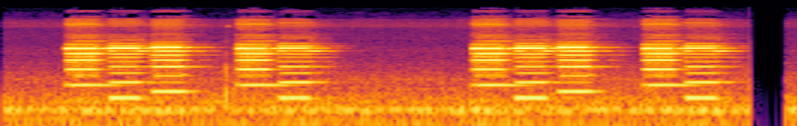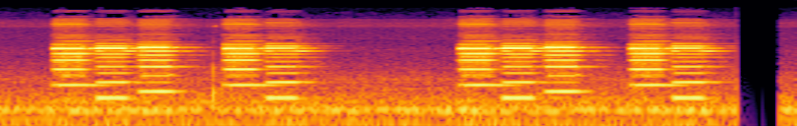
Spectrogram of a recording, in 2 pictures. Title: Alarm ringing sound effects - Infus Pump error alert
